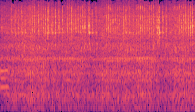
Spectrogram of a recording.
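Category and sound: household object, electric blender running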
